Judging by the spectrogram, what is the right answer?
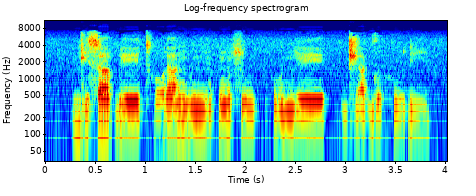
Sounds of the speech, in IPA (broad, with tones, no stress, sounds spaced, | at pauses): ɡ i˦ s a˦ ɓ eː˨ tʰ ɔ˨ ɾ a˦ ŋ u˨ ɲ ã˨ k͡p ũ˦ s uː˨ pʰ o˨ ɲ eː˦ | d͡ʒ a˨ ɡ ʊ˦ h u˨ ɗ i˦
